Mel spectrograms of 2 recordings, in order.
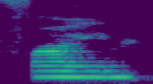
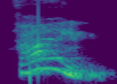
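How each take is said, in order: First: It sounds reluctant and resigned. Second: It sounds happy and willing. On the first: The person agrees without really wanting to. "it's kind of like they're giving in" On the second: The person is glad to agree. "maybe they're really happy to say yes"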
